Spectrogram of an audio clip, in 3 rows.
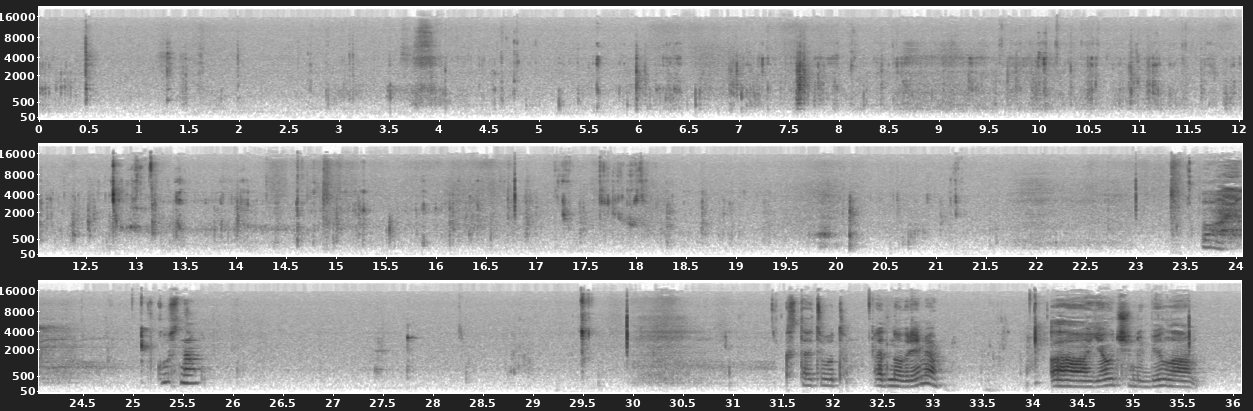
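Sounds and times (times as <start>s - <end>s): person chewing: 2.7s - 21.4s.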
